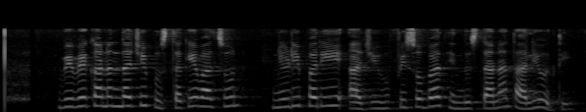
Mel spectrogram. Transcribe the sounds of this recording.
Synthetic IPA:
ʋiʋekanənd̪at͡ɕiːpust̪əkeʋat͡suːnː | iɽiːpəɾiʔad͡ʑiːɦufisobat̪ɦind̪ust̪anat̪aliːɦot̪iː

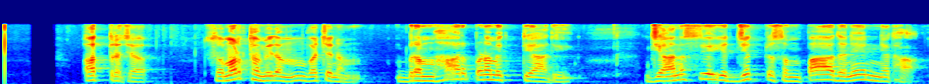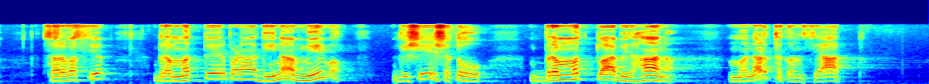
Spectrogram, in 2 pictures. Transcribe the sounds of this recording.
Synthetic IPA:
ɐt̪ɾɐt͡ʃɐ | sɐmɐɾt̪ʰɐmid̪ɐmʋɐt͡ʃɐnɐ̰m | bɾɐmɦaːɾpɐɳɐmit̪jaːd̪i | d͡ʒaːnɐsjɐjɐd͡ʒ̪ɲɐt̪ʋɐsɐmpaːd̪ɐneːnjɐt̪ʰa̰ː | sɐɾʋɐsjɐ | bɾɐmːɐt̪ʋeːɾpɐɳaːd̪ʱinaːmeːʋɐ | ʋiʃeːʃɐt̪oː | bɾɐmːɐt̪ʋaːʋid̪ʱaːnɐ̰ | mɐnɐɾt̪ʰɐkɐnsjaːt̪̚

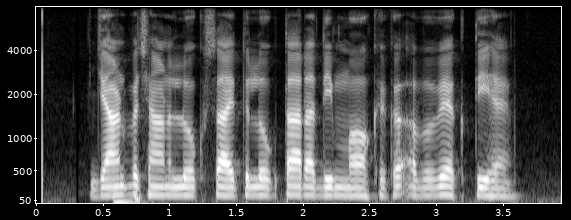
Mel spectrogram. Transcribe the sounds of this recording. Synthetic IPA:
d͡ʒaːɳpət͡ʃʰaːnloːksaːɦɪt̪loːkt̪aːɾaːd̪iːmɔːkʰkəbʋjəkt̪iɦɛː

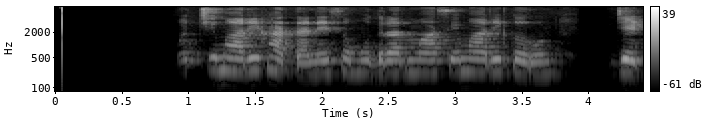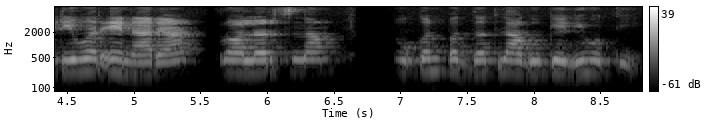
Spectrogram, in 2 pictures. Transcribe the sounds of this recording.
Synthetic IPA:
mətːɕʰimaɾiːkʰat̪anesəmud̪ɾat̪masemaɾiːkəɾuːn | d͡ʑeʈiʋəɾjeɽ̃aɾjaʈɾɔləɾsna | nokənpəd̪ʱːət̪laɡuːkeliːɦot̪iː

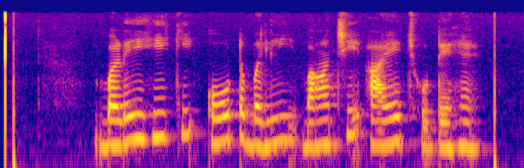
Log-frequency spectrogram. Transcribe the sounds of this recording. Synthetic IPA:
bɐɽeɦikioːʈbəlibãːt͡ʃiʔaːet͡ʃʰoːʈeɦɛ̃ː

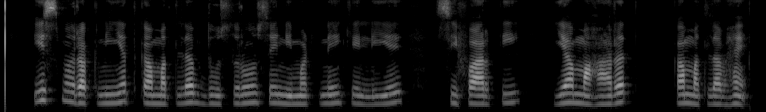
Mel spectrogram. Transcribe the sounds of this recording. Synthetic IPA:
ɪsmɾɐkʰnijət̪kamɐt̪ləb̚d̪uːsɾõsenɪməʈnekelie | sɪfaːɾt̪i | jamɐɦaːɾət̪ | kamɐt̪ləbɦɛ̃ː

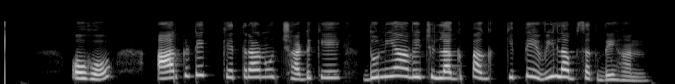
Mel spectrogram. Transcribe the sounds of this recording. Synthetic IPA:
ʊɦ | aːɾkʈɪkʰːeːt̪ɾãːnũːt͡ʃʰəɖkeː | d̪ʊnijãːʋɪt͡ʃləɡpəɡkɪt̪eːʋiːləbsəkd̪eːɦən

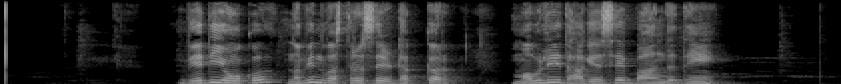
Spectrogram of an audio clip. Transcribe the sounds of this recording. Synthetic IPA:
ʋeːd̪ijõkonəʋɪnʋəst̪ɾəseɖʱəkːəɾ | mɐʊlid̪ʱaːɡesebãːnd̪ʱd̪ẽː

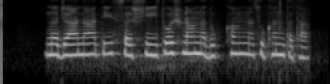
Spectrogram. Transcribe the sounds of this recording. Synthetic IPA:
nɐd͡ʒaːnaːt̪isɐʃiːt̪oːʂɳamnɐd̪ukʰːɐmnɐsukʰɐnt̪ɐt̪ʰaː

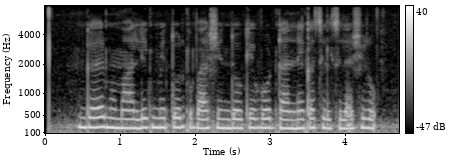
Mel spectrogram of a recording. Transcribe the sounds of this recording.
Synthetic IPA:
ɣɛːɾmɐmaːlɪkmẽt̪ʊɾkbʱaːʃɪ̃nd̪õkeʋoːʈ̚ɖaːlnekasɪlsɪla̰ʃʊɾoː

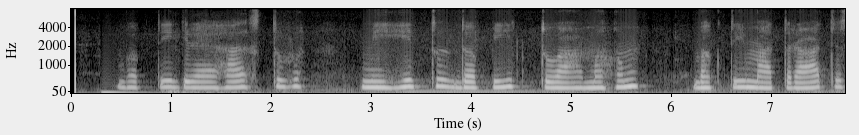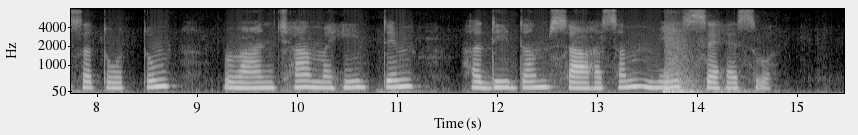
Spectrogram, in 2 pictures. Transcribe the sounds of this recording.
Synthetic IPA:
bʱɐk̚t̪iɡɾɛːɦəst̪ʋ | miɦit̪d̪ɐpit̪ʋaːməhɐm | bʱɐkt̪imaːt̪ɾaːt̪sɐt̪oːt̪um | ʋaːnt͡ʃʰaːmɐɦid̪ɪm | hɐd̪id̪ɐmsaːɦsɐmːẽsɛɦəsʋə

